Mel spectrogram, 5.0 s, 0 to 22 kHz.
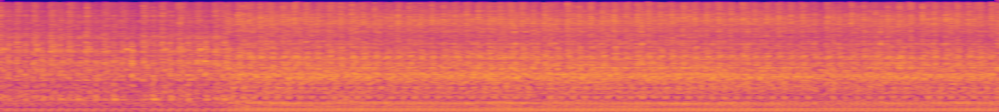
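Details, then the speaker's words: Roughly 60-year-old abandoned Evinrude two-stroke outboard, first run in years, in a test bucket with milky water and oil gunk: catches after a stumble, busy ragged burble, started hard; rough running after long storage, shut off to avoid damage. "I'm sure that'll change a little bit once I fire it up, but it started. Not as easy. Unbelievable."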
